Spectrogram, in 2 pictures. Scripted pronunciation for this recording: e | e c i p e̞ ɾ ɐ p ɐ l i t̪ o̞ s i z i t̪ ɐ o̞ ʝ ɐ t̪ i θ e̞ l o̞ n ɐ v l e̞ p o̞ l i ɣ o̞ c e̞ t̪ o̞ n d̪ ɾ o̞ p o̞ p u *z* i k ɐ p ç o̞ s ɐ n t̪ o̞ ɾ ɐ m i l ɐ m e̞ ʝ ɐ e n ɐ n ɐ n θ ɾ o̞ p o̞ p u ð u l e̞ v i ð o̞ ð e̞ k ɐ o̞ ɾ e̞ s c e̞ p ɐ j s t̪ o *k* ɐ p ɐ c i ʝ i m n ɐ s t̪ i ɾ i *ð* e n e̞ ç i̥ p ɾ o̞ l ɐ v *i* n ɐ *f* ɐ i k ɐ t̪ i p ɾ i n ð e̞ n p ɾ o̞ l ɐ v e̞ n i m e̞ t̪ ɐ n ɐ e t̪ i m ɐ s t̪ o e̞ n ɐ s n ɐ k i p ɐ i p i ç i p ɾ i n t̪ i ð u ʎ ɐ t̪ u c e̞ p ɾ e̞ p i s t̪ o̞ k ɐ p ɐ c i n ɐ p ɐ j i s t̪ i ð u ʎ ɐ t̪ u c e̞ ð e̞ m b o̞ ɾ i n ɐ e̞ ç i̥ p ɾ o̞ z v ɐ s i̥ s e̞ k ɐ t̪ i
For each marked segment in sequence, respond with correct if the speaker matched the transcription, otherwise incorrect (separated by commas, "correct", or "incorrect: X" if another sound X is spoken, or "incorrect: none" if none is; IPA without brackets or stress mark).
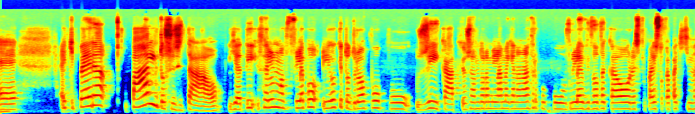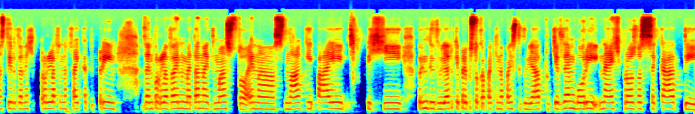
correct, correct, correct, correct, correct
